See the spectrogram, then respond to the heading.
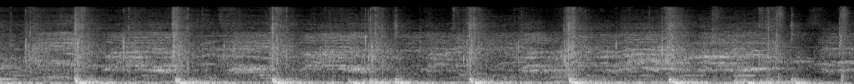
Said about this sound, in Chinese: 这是百老汇的掌声雷动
